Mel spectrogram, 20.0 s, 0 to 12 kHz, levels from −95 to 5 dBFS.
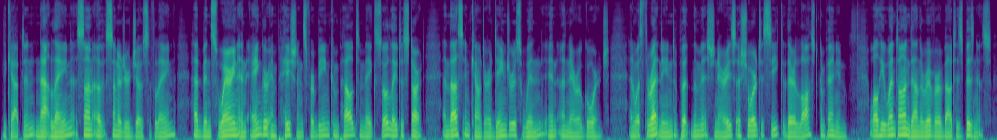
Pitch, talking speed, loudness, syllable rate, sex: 120 Hz, 170 wpm, -20 LUFS, 4.9 syllables/s, male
